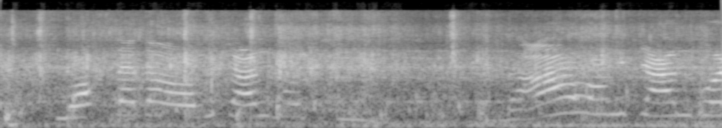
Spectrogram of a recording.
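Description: Children splashing in a village pond while learning to swim, with irregular close splashes mixed with excited kids' voices and an adult talking throughout.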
